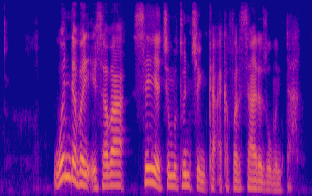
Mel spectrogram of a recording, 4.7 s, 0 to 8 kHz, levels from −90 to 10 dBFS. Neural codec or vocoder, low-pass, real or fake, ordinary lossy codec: codec, 16 kHz, 4 kbps, FunCodec, trained on LibriTTS, 50 frames a second; none; fake; none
